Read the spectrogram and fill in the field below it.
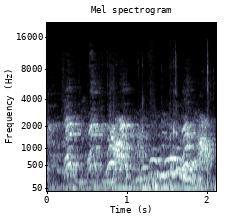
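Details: Abandoned dogs at Mindeulle Shelter, a rescue shelter in Yangsan, South Korea, bark together in an overlapping chorus of short yelping barks, with people talking in the background.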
